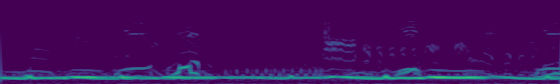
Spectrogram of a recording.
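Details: Great steppe grouse: a steady deep droning hum throughout, broken by short rising whoops and soft squeaky notes.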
